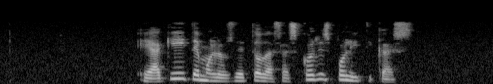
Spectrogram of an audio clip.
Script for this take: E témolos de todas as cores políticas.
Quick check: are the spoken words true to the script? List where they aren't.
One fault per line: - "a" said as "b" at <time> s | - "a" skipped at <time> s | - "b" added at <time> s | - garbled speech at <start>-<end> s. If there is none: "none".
- "aquí" added at 1.6 s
